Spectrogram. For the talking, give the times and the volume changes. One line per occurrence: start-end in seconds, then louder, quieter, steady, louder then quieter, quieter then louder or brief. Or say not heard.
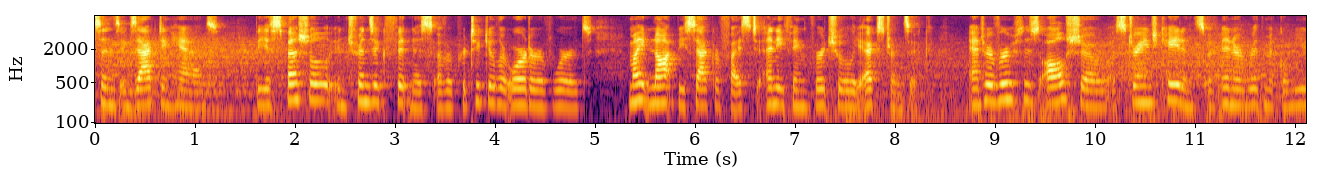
0.0-12.0 steady.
